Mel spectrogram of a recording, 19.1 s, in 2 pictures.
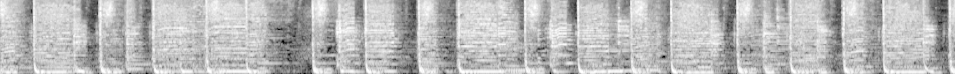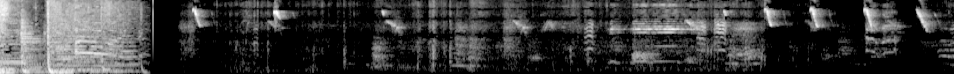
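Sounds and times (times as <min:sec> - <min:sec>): music track: 0:00.0 - 0:11.1
small birds chirping: 0:11.2 - 0:19.0
wings fluttering: 0:11.3 - 0:17.7.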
